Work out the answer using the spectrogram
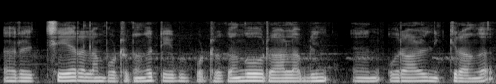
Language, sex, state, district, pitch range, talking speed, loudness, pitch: Tamil, female, Tamil Nadu, Kanyakumari, 150-160 Hz, 180 wpm, -17 LUFS, 155 Hz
